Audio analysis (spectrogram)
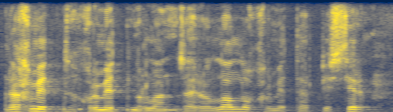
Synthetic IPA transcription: ɾɑχme̞t̪qʰʊɾme̞t̪ːɪnʊɾlˠɑnzɑjɾolˠːɑlˠːəqʰʊɾme̞t̪ːɪæɾɪp̚t̪e̞st̪e̞ɾ

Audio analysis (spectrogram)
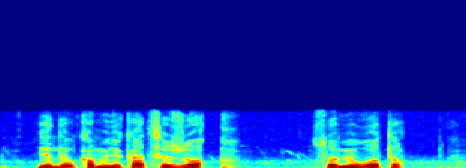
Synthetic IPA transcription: jend̪ɪkʰomunikat̪sɨjaʒoq̚ | somenwot̪əq̚

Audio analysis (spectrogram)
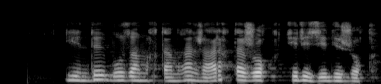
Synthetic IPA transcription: je̞nd̪ɪbo̞zɑmɑqt̪ɑɴʁɑnʒɑɾəq̚t̪ɑʒo̞qt̪ʲʰe̞ɾe̞ze̞d̪e̞ʒo̞q

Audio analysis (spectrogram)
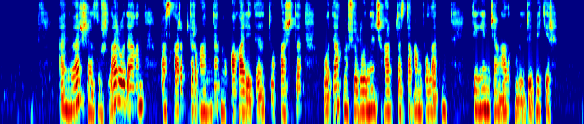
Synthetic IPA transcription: æ̰nʉæɾʒɑzuʃəlˠɑɾwo̞d̪ɑʁənb̥ɑsqɑɾəp̚t̪ʰʊɾʁɑnnd̪ɑmʊqɑʁɑlḭd̪ət̪ʰoqɑʃt̪əwo̞̰d̪ɑq̚mʏʃeluwɪne̞nʃəʁɑɾəp̚t̪ʰɑst̪ɑʁɑnbo̞lˠɑ̰t̪ənd̪̥e̞ɡʲe̞nʒɑɴɑlˠəq̚mʏ̰ld̪ebek̪ʲe̞ɾ

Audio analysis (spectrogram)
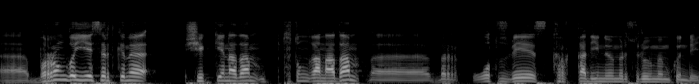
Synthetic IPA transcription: ə̰bʊɾʊɴʁəje̞sɪɾt̪̚kʲɪnɪ | ʃe̞kʲːe̞nɑd̪ɑmt̪ʰʊ̥t̪əɴʁɑnɑd̪ɑməbɪɾwo̞t̪əzbe̞sqʰəɾəqːɑd̪e̞jɪnwɵmɪɾsʏɾuɪmʏmkʲɪnd̪ejd̪

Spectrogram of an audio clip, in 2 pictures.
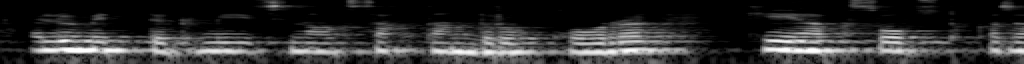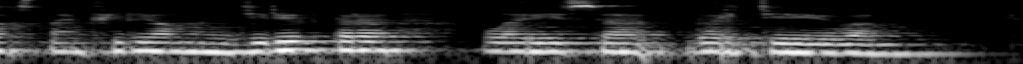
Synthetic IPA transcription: ælewme̞t̪ːɪkmʲe̞d̪ijt̪sɨinɑlˠəqsɑq̚t̪ɑnd̪əɾuqʰo̞ɾəkʲʰe̞jŋɑqəsolˠt̪st̪ɪ̥kqʰɑzɑqst̪ɑnfʲilʲijalˠənəɴd̪ijɾʲe̞kt̪o̞ɾəlˠɑɾʲijsɑɡaɾd̪ʲeje̞vɑ

